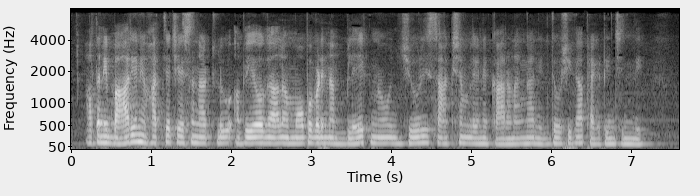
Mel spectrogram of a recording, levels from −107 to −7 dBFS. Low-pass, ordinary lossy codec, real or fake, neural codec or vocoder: 7.2 kHz; AAC, 32 kbps; real; none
